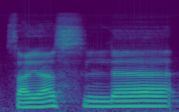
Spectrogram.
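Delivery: سیصلا stretched with a thin آ; slow recitation. Shown as a demonstration. Teacher demonstrates سیصلا slowly for students. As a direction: draw out سیصلا without a full round آ. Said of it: "اما پر نمیشه".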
